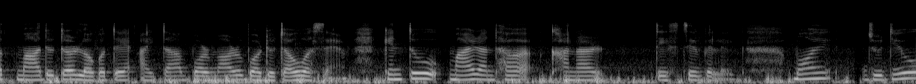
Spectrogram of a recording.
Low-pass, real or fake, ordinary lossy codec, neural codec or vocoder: 7.2 kHz; real; none; none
